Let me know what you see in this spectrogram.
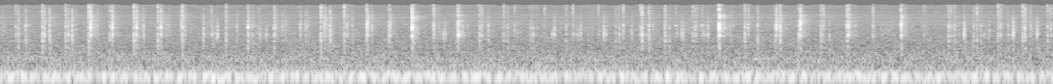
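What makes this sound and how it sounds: A smartphone in a clear plastic avocado case is held flat and tapped on the case surface with fingernail tips. The result is a quick, irregular stream of short, sharp, bright clicks that die away almost instantly, over a steady low hum.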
